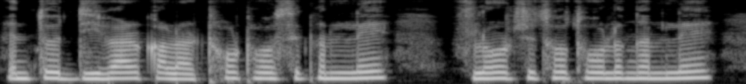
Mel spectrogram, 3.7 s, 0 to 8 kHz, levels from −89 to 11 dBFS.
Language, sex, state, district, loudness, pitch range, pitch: Wancho, female, Arunachal Pradesh, Longding, -14 LUFS, 205-215 Hz, 210 Hz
